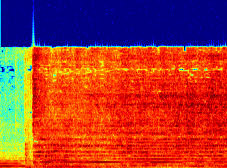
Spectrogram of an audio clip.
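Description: Live soul band with a horn section (trumpet, saxophones, trombone), electric guitars and bass holding one long sustained closing chord. The chord starts with a hit about a third of a second in, right after short horn stabs.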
